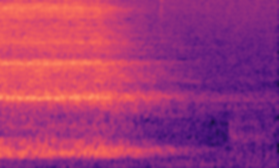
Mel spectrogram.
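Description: Broadcast sound from portable radios: a blur of music with a steady high tone running through it. It fades away quickly about a second in, leaving only a faint remainder.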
